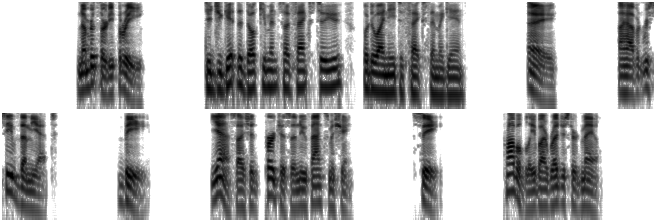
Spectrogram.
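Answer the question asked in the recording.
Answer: A: I haven't received them yet.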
